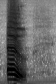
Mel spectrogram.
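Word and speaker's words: oh (ὅ): Now, in the Greek, the relative pronoun, oh, and I'm not going to spell it because it shouldn't be spelled in here because you'll get the wrong words, but that's how it's pronounced, oh.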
